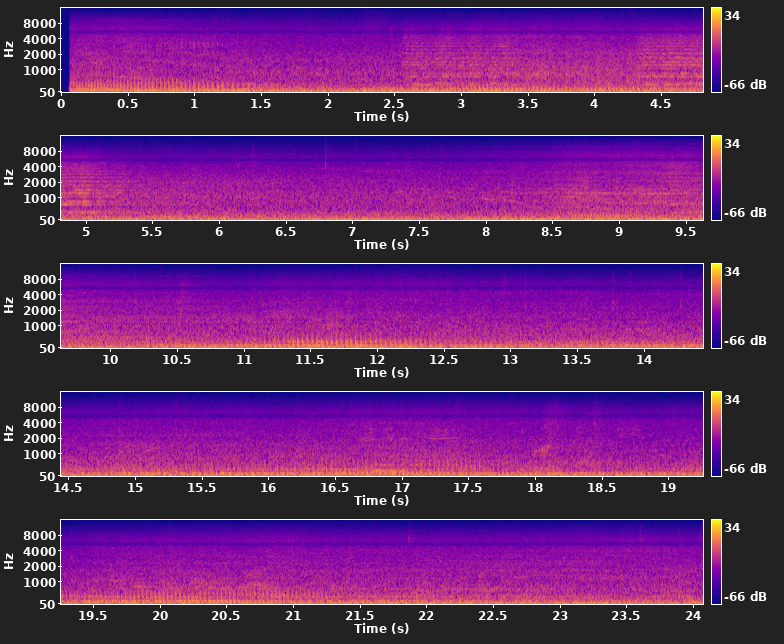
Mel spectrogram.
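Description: Steady urban traffic noise from motorbikes and cars, a continuous low rumble, with two short horn toots a few seconds in.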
